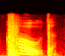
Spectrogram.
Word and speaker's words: KODE: 好，那接下来哦，就是我们看到说它的题目里面有一个 KODE，它其实也是念作 code。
